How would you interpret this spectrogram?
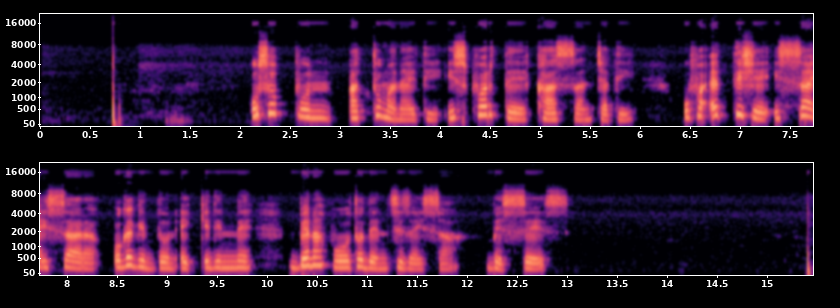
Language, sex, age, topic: Gamo, female, 25-35, government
